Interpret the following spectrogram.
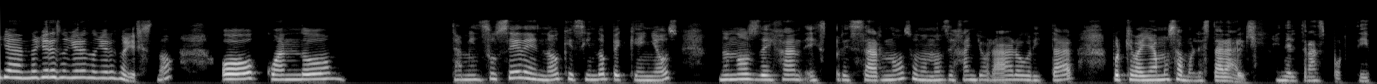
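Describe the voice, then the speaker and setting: A woman's voice: fairly high pitch, a little mellow, no room sound. A woman giving a conversational recorded class lecture, often adding tag questions and restarting sentences. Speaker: teacher.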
